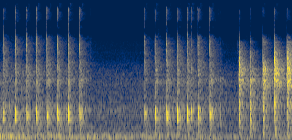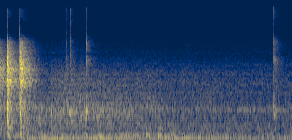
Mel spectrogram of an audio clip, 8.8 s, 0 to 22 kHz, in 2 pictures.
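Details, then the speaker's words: 2008 Dodge Durango 5.7 HEMI: the hung-up cylinder 4 deactivation solenoid ticks sharply in bursts at about three a second, stopping and restarting after a tap. It was stuck, causing the P0304 skip, and is being replaced anyway. "Right now, this solenoid right here is clicking. It's number 4, which it's hung up, but we're gonna go ahead and change it anyway."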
